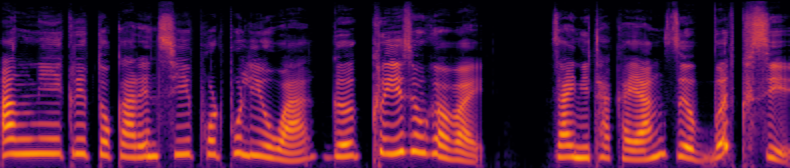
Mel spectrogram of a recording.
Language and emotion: Bodo, happy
